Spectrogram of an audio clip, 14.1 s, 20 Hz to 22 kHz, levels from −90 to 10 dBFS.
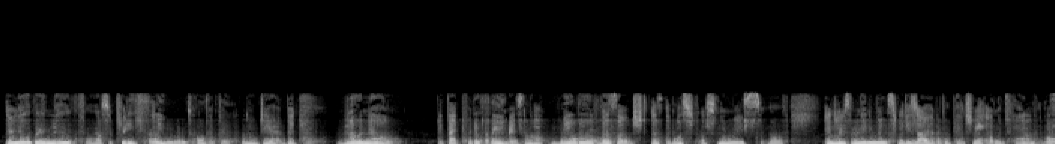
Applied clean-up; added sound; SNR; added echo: neural mask model DeepFilterNet 3.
